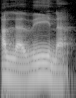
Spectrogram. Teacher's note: দাল নরম আওয়াজে, যেমন আল্লাযীনা। তো দালটা বলতে হলে জিহ্বার আগা এবং সামনের দাঁতের আগার সাথে মিলিয়ে উচ্চারণ করলে এটা নরম হয়ে যাবে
